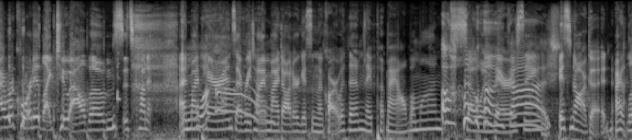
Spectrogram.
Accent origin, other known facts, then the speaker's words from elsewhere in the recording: Texas, United States; moved away as an adult; also born or lived in Nashville, Tennessee; now in Cookeville, United States; I'm from Texas. I went to Belmont University.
